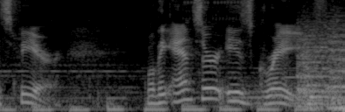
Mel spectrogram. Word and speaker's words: grave: Well, the answer is grave. Or rather, grave, as it would have been pronounced in the original French.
